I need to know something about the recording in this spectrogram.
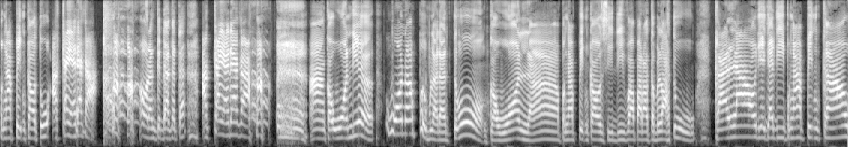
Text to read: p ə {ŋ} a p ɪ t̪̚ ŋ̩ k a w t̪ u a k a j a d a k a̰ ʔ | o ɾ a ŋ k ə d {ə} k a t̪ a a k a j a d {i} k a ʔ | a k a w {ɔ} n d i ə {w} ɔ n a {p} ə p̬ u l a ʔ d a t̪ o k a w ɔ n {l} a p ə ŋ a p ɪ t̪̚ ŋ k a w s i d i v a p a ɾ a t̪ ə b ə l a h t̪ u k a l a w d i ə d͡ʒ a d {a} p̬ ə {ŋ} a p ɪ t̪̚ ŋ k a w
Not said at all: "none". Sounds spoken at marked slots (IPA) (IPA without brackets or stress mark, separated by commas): ŋ, a, a, ɔ, w, p, l, i, ŋ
